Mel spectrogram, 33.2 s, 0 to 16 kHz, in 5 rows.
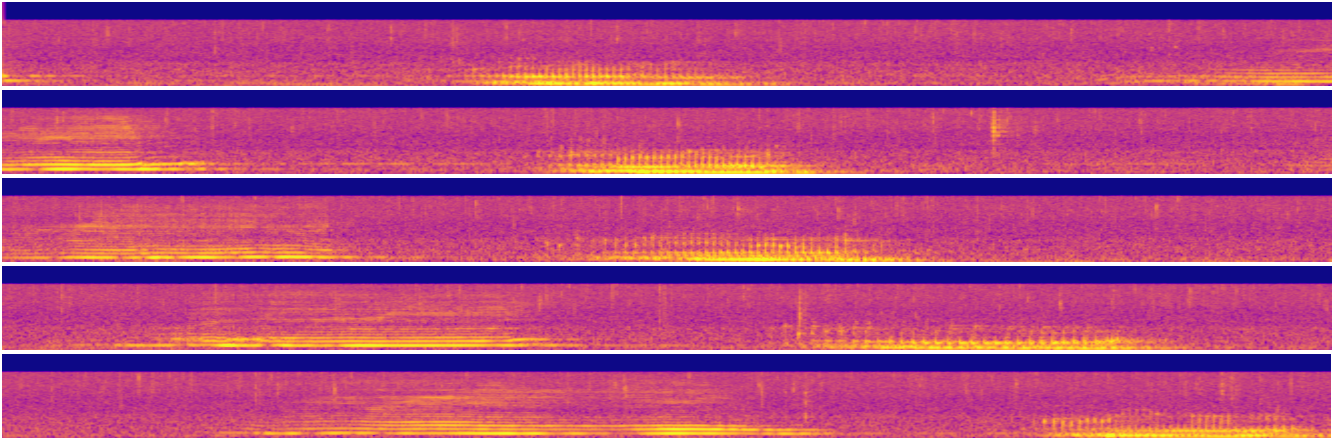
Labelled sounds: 6.4	7.3	humpback whale, 0.88 to 3.4 kHz
13.5	13.9	humpback whale, 1.8 to 2.3 kHz
20.8	22.5	humpback whale, 0.84 to 2.7 kHz
28.0	30.1	humpback whale, 1.9 to 3.7 kHz

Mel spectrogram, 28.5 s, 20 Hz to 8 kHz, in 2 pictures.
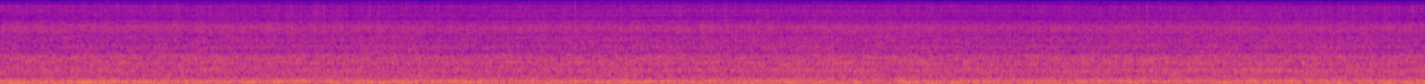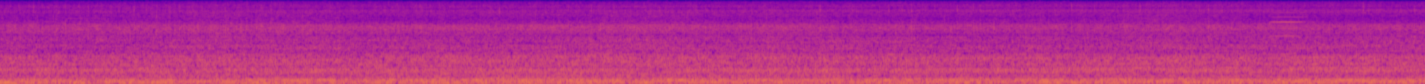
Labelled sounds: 26.9	27.3	killer whale, northern resident, G clan, 2.1 to 5.0 kHz

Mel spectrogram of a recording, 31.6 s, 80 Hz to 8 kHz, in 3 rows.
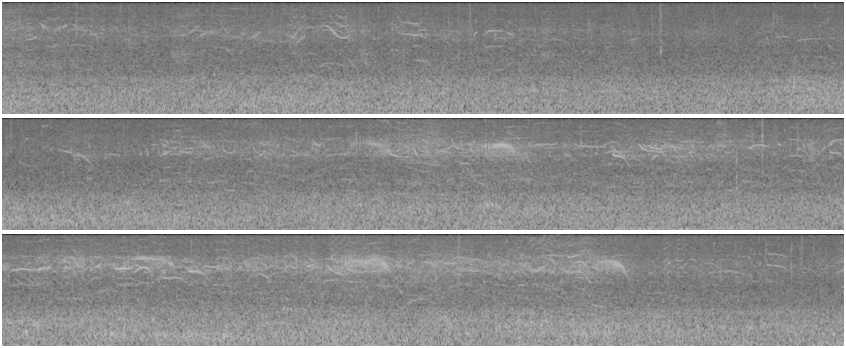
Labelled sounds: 0.8	1.1	Pacific white-sided dolphin, 3.8 to 4.2 kHz
2.2	3.1	Pacific white-sided dolphin, 2.3 to 6.9 kHz
3.9	4.4	Pacific white-sided dolphin, 3.2 to 5.1 kHz
5.0	5.7	Pacific white-sided dolphin, 3.4 to 5.1 kHz
6.0	6.3	Pacific white-sided dolphin, 2.5 to 4.1 kHz
9.9	10.3	Pacific white-sided dolphin, 3.0 to 3.3 kHz
11.2	11.7	Pacific white-sided dolphin, 2.6 to 3.7 kHz
12.5	13.5	Pacific white-sided dolphin, 3.1 to 4.8 kHz
14.1	19.3	Pacific white-sided dolphin, 2.4 to 5.3 kHz
19.8	20.6	Pacific white-sided dolphin, 2.0 to 4.2 kHz
20.8	24.5	Pacific white-sided dolphin, 2.3 to 4.8 kHz
25.4	27.1	Pacific white-sided dolphin, 2.0 to 4.9 kHz
27.6	28.9	Pacific white-sided dolphin, 2.3 to 6.3 kHz
30.0	30.9	Pacific white-sided dolphin, 3.0 to 5.1 kHz

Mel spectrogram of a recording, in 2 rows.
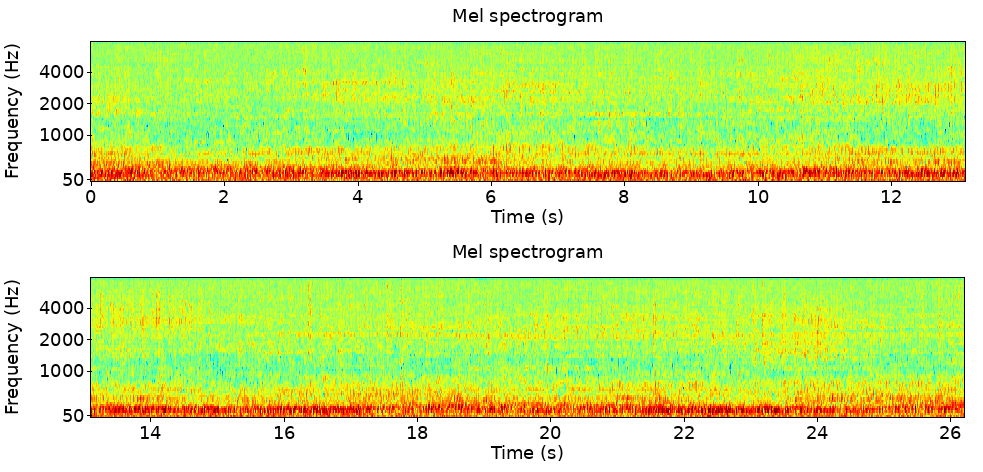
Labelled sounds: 23.0	23.3	vessel noise, 3.3 to 3.5 kHz

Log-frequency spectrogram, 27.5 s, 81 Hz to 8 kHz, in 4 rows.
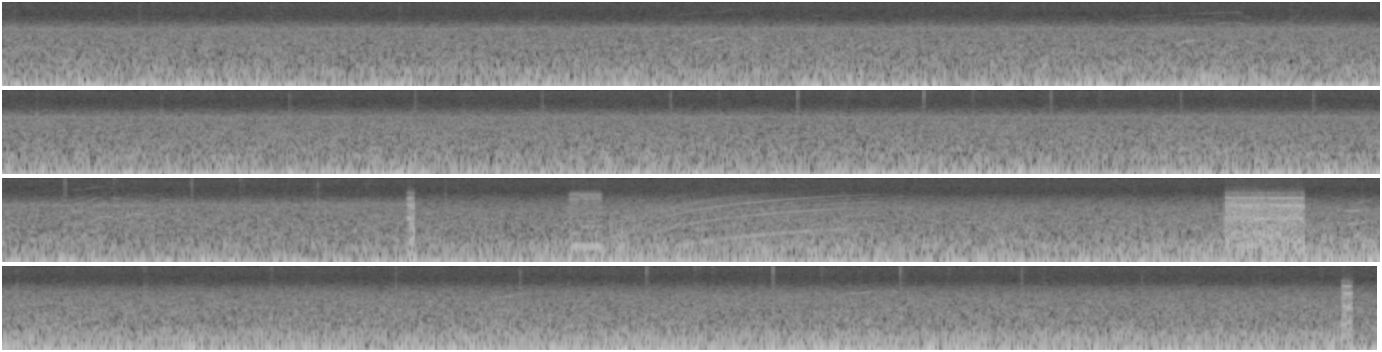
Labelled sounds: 5.2	7.3	killer whale, offshore, 0.41 to 5.2 kHz
16.2	20.7	abiotic sound, 0 to 4.9 kHz

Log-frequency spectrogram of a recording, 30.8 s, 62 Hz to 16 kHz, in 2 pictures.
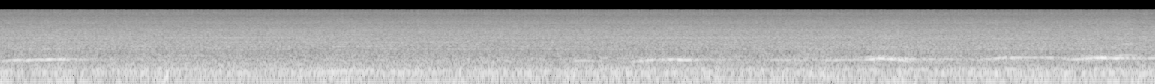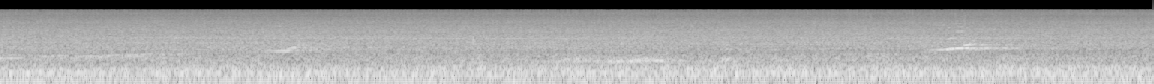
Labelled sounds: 0.0	0.6	humpback whale, 0.26 to 0.33 kHz
8.9	9.2	humpback whale, 0.28 to 0.38 kHz
18.9	19.4	humpback whale, 0.52 to 0.73 kHz
27.8	28.5	humpback whale, 0.52 to 0.70 kHz

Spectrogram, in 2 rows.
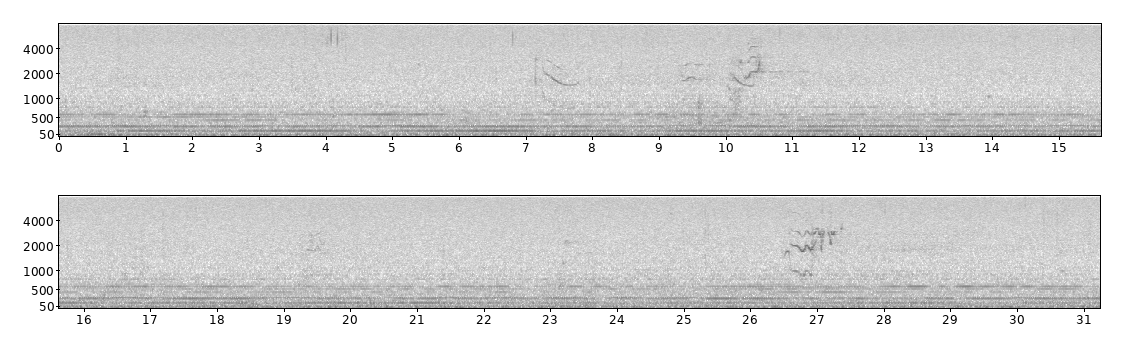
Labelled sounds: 7.2	7.9	killer whale, offshore, 0.73 to 3.3 kHz
9.2	11.2	killer whale, offshore, 1.4 to 5.5 kHz
19.2	19.9	killer whale, offshore, 1.5 to 4.0 kHz
26.4	27.6	killer whale, offshore, 0.75 to 4.0 kHz

